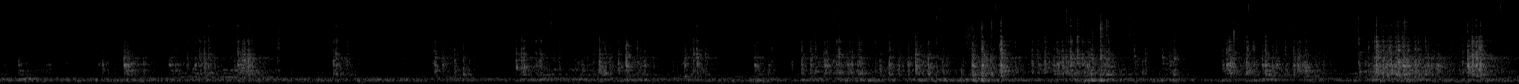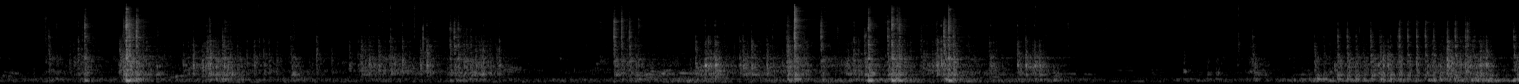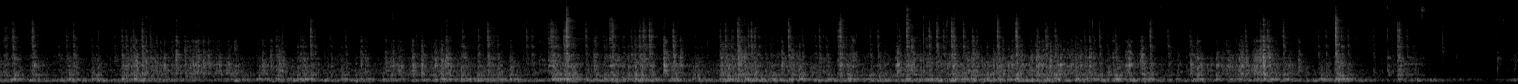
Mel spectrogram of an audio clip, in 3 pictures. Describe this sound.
Shopping cart - carriage, slow speed
Shopping cart basket being pushed at slow speed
